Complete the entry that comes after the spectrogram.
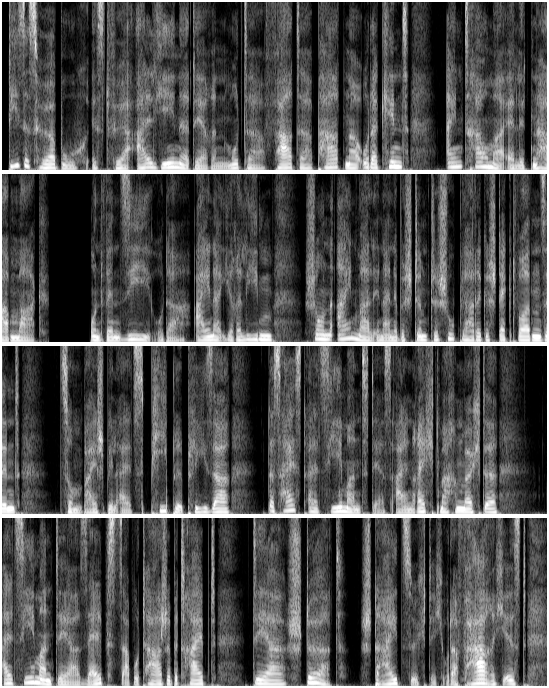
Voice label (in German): Hoerprobe Anmerkung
